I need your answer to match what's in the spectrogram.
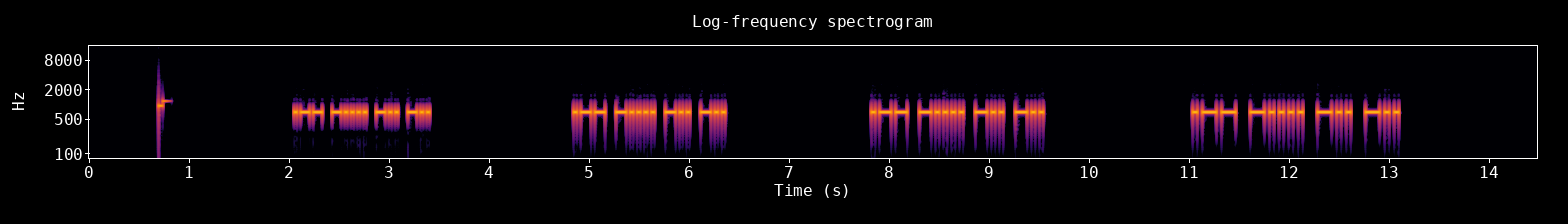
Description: Morse code, heard as a keyed tone, about 33 wpm, 700 Hz. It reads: W6DD W6DD W6DD W6DD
